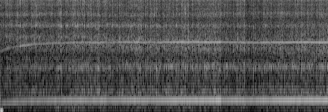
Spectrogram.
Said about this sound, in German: mein Vater jetzt seit ungefähr einem Jahr seinen Kaffee selber malt und das Ganze per Hand in einer alten Kaffeemühle. Und das finde ich total cool. Warte mal, ist das so, also so. Ist, das, ist das so eine Kaffeemühle?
